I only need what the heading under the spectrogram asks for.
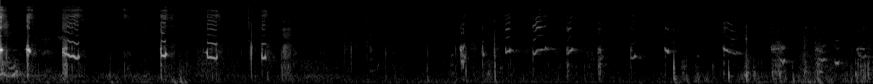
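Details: Blenheim Cavalier King Charles Spaniel puppies, a litter of five, in an indoor home puppy pen: scattered short high yips and thin whines, with clicks and shuffling between them and quieter, irregular calls in the second half.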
